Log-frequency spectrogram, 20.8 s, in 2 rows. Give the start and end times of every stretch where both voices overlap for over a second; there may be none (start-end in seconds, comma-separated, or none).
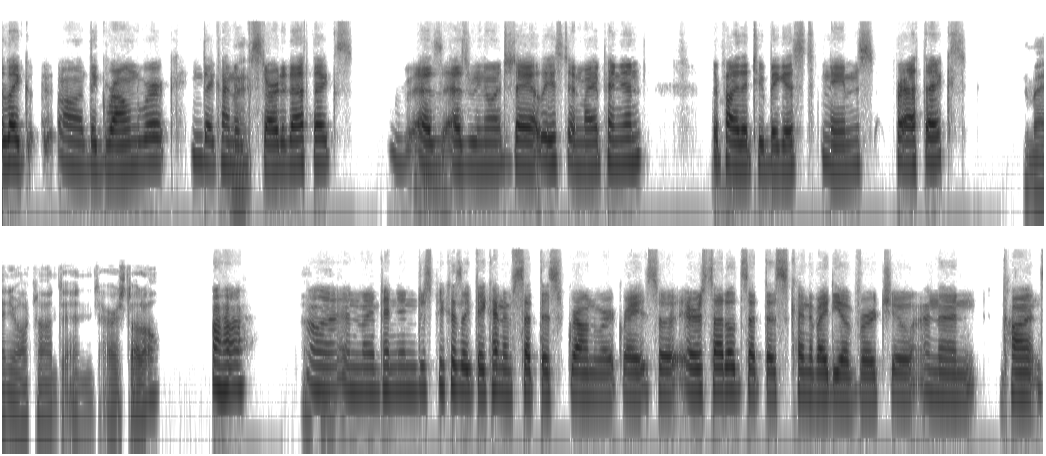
none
